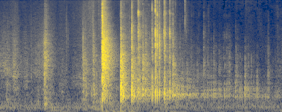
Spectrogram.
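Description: A few sharp knocks and clatters, the loudest about a second and a half in, followed by a quick run of lighter taps and a faint fading hum.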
